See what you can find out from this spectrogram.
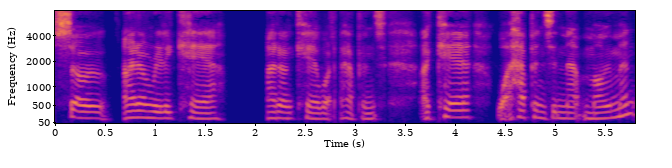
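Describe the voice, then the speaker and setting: Speech comes at a fairly slow pace with ordinary pitch variation and a dry, close sound with no echo. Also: woman. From England. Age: 60s. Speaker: death care worker and celebrant. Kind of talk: interview conversation.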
